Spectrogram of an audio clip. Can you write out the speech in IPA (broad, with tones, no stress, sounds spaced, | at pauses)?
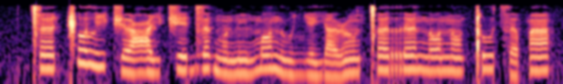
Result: ǀ ɜ˧ ǁ o˦ l i˧ t͡ʃ ɜ˨ ʕ i˨ t͡ʃ e˧ d͡z ɐ˦ ɡ õ˨ n ĩ˨ m ɔ˦ n u˨ ʎ e˨ j a˨ ɭ õ˧ ǀ ɐ˦ r ɜ˦ n ɔ˦ n ɔ̃˦ ǃ u˦ t͡s ɐ˨ p ã˦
